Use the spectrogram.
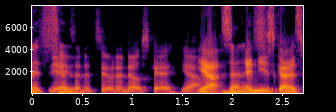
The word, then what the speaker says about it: Zenitsu: like, "Thank God I can break over to Zenutu. Zen Zenitsu, how do you say it?" Yeah. Zenitsu and Yeah.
